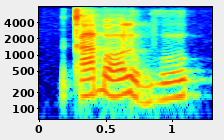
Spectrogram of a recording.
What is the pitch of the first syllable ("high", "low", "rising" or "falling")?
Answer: rising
